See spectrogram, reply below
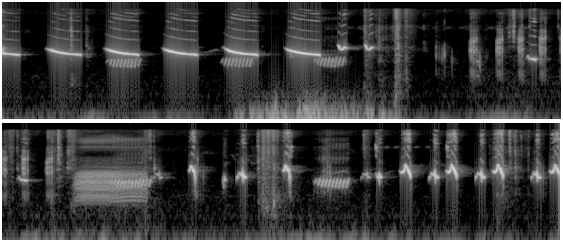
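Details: Campo troupial (concriz, 'imperador' type) on its second day, giving repeated downslurred whistles about twice a second, then a harsh low rattle, followed by quick chirpy and squawky notes mixed with faint knocking sounds.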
